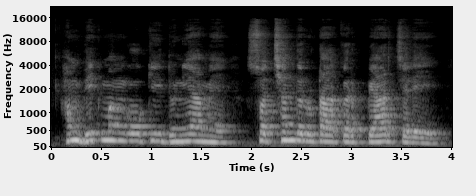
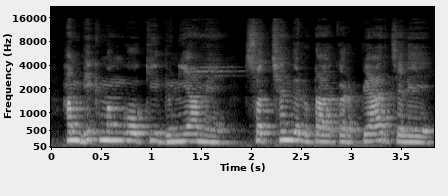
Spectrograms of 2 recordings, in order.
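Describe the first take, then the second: Both takes have the same delivery.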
